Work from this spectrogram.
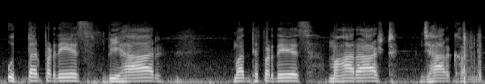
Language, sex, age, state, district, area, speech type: Hindi, male, 30-45, Uttar Pradesh, Bhadohi, rural, spontaneous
